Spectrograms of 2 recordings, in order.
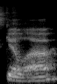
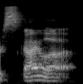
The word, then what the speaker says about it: Skyla: And we get on the phone, and she starts talking, and my character's name was Skilla in my head, but it was spelled like Skyla. And so she starts calling this character Skyla, and I was so anxious about it that I was like, who?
